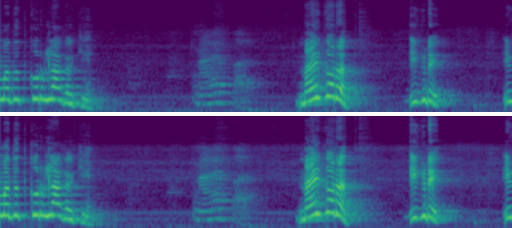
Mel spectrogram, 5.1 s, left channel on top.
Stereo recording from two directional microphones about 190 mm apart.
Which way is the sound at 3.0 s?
20° left (ahead or behind).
